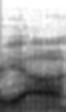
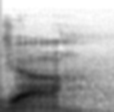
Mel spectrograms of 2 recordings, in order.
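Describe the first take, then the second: First: The name begins with a Y sound. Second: The name begins with a J sound.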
